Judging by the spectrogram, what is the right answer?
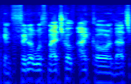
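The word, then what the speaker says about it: ichor: triple chalice I can fill it with magical iore that's pronounced iore okay okay choose your Echo wisely um become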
